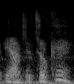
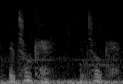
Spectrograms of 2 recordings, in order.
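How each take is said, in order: First: Said in the usual way. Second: Soft breathy it's okay, okay; whisper to calm the dog. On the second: Real, not acted. Whispering to the anxious dog yawns: soothing hush.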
